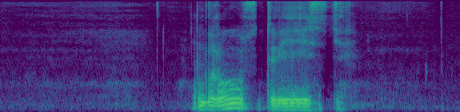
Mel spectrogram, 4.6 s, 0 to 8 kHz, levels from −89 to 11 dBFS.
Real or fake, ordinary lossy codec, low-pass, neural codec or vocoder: fake; none; none; codec, 16 kHz, 8 kbps, FreqCodec, smaller model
